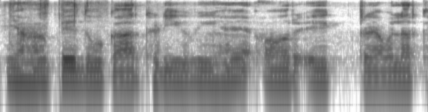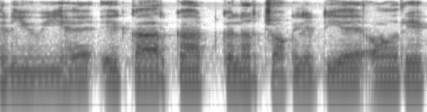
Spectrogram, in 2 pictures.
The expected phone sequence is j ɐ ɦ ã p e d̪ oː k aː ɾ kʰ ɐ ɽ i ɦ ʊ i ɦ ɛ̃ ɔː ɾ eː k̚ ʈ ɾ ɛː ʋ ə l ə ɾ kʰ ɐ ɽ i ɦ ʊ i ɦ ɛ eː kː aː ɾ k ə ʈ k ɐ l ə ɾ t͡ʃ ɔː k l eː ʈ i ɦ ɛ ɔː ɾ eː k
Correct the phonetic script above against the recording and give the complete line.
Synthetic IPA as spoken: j ɐ ɦ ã p e d̪ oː k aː ɾ kʰ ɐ ɽ i ɦ ʊ i ɦ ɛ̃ ɔː ɾ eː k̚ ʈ ɾ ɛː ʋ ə l ə ɾ kʰ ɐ ɽ i ɦ ʊ i ɦ ɛ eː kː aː ɾ k a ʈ k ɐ l ə ɾ t͡ʃ ɔː k l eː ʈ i ɦ ɛ ɔː ɾ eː k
